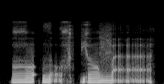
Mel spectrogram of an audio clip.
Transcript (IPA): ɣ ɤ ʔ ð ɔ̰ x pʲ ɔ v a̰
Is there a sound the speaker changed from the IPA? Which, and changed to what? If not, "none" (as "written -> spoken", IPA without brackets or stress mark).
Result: ɤ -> ɔ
